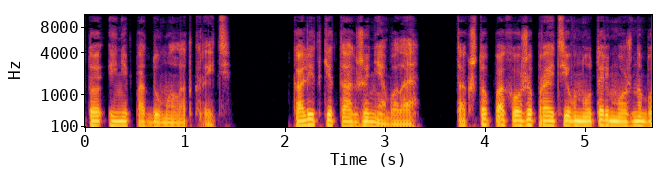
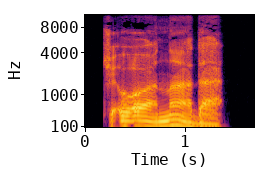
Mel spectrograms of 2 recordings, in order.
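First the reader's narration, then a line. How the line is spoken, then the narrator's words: Creaky voice. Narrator (Russian): скрипучим голосом поинтересовался он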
